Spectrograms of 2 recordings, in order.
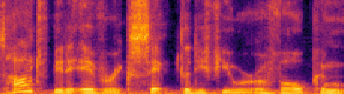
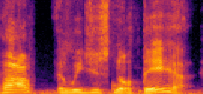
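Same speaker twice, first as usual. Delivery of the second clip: higher-pitched imitation of a curious teenager; teenage son; 8 semitones higher than usual. Son asking his dad about Australians in the future, pitched-up teen imitation. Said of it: "he said".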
